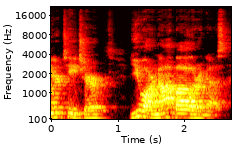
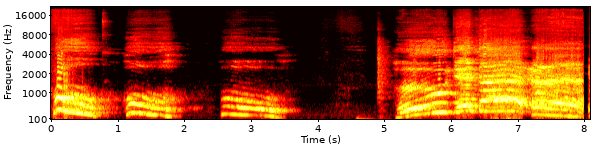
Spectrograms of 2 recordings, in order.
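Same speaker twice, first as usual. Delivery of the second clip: startled; 9 semitones higher, 5 dB louder, much slower than usual. Acted. Dad gets splashed by the nozzle.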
